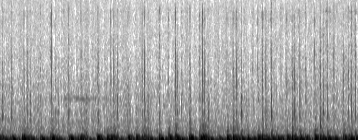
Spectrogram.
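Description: Fingertips and nails of both hands tap rapidly and irregularly on a large, closed, hollow wooden folding chess board. The taps come as dull, low, hollow knocks with short, crisp nail clicks on top, each dying away almost at once.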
